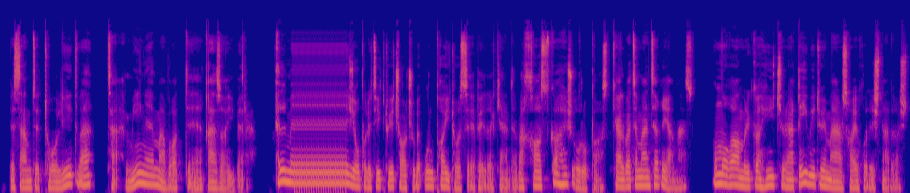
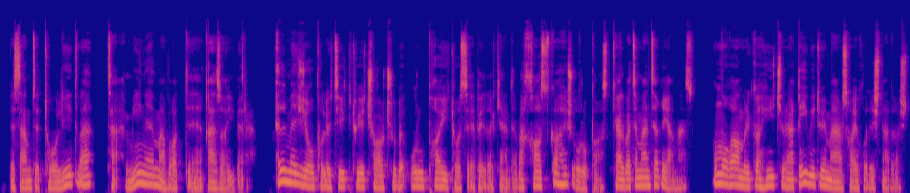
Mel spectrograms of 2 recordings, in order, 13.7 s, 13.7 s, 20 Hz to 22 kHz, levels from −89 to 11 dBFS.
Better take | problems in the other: second | audio freezing; at 4.5 s for 1 s

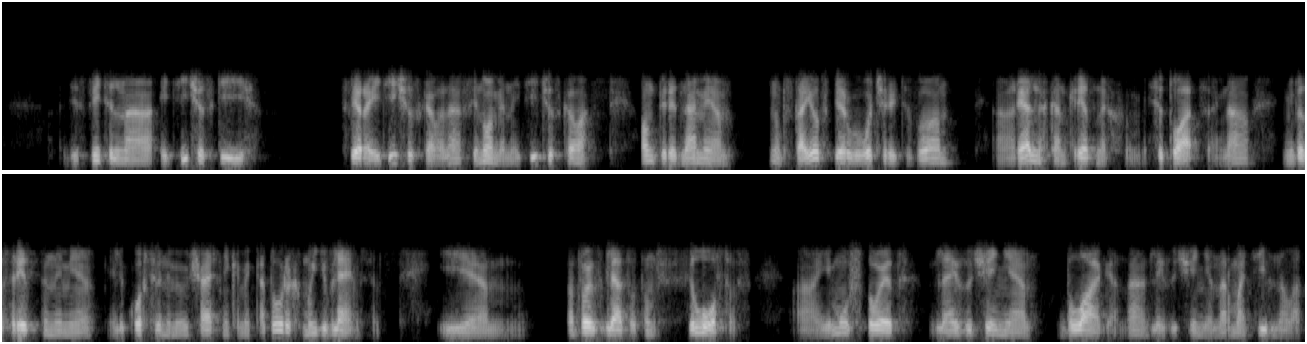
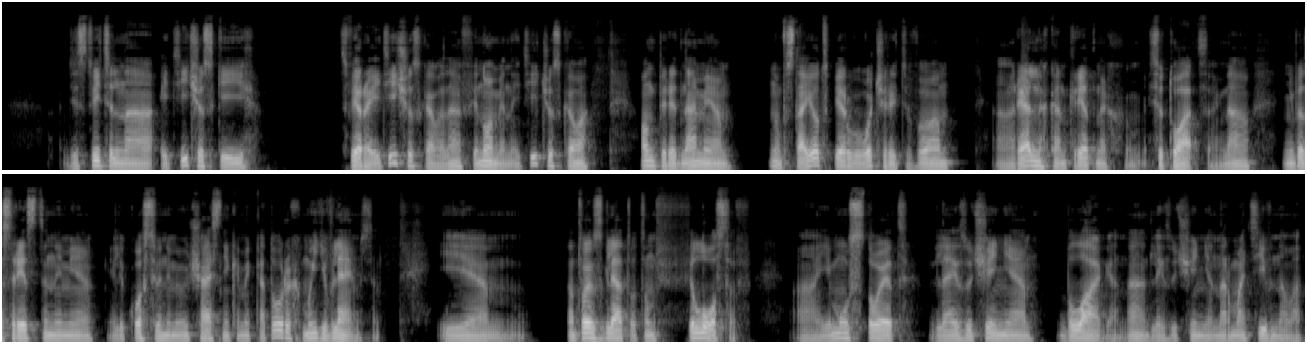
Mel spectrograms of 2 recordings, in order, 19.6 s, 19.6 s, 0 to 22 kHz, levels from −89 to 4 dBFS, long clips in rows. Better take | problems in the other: second | phone-call audio; nothing above 3.5 kHz

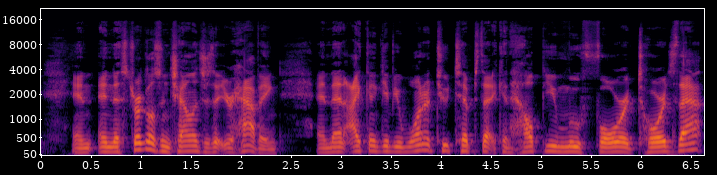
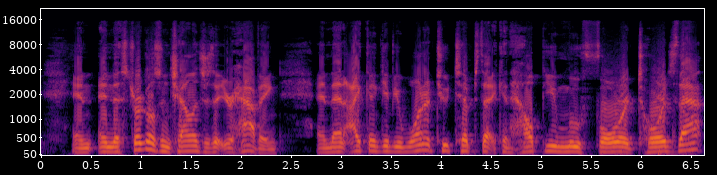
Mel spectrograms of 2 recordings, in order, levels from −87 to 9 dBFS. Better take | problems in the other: first | distortion; slight; 6% of the sound clipped

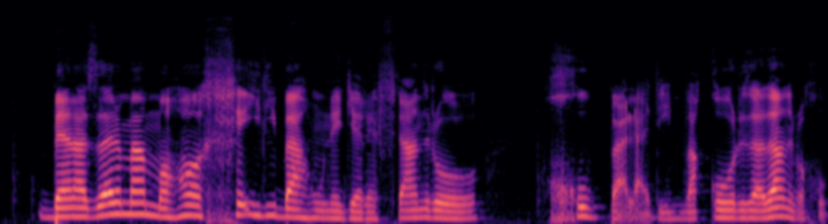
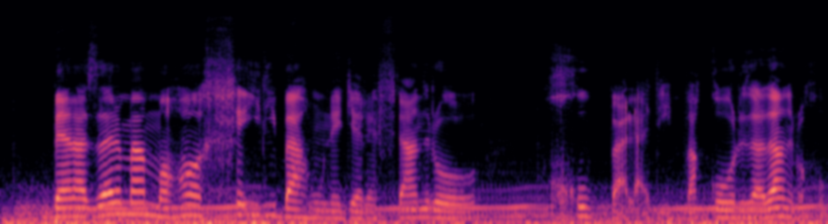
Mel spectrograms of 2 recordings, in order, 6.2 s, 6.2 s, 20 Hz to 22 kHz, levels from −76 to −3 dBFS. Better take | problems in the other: first | low rumble; noticeable; throughout; 15 dB below the speech

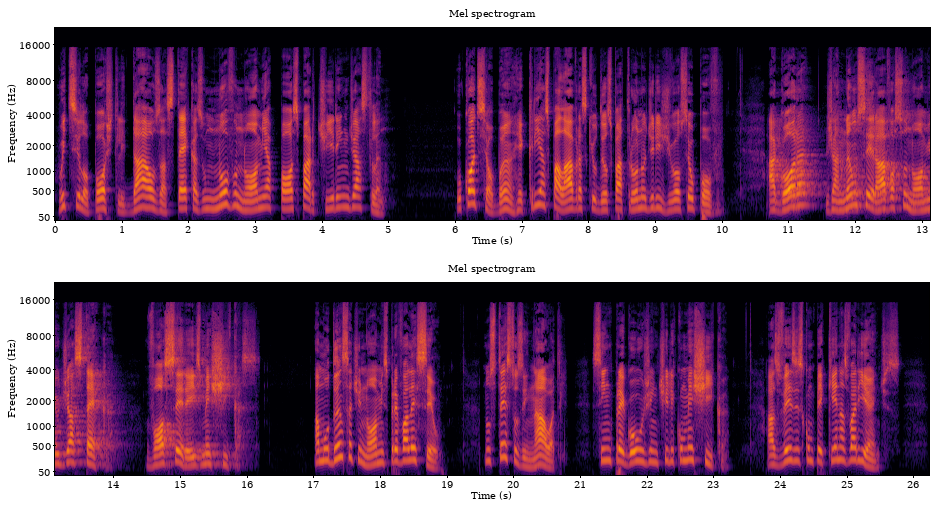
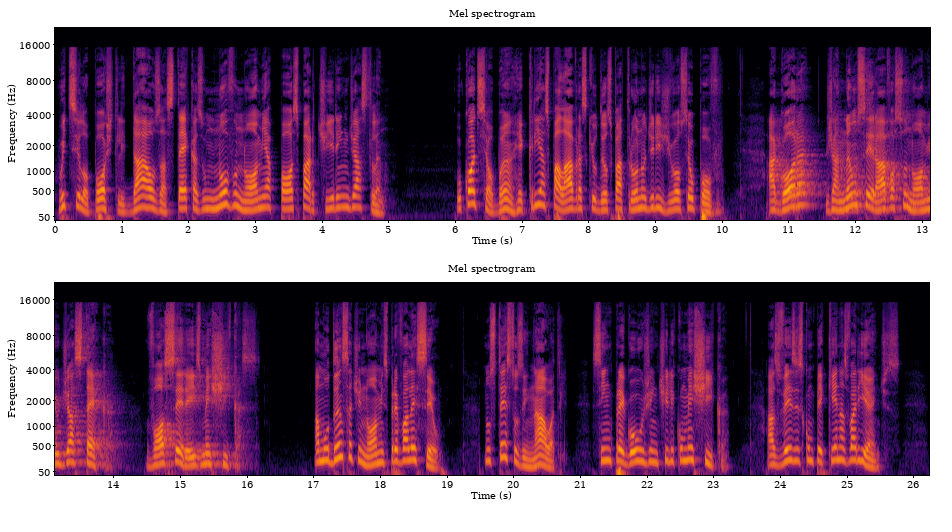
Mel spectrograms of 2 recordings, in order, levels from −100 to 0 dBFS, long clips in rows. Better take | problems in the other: second | thin; somewhat; fading below 650 Hz

